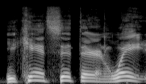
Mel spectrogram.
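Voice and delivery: ordinary talk, nothing marked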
